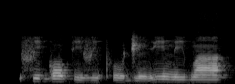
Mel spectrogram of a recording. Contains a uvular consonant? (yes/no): no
